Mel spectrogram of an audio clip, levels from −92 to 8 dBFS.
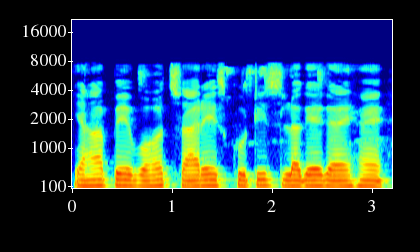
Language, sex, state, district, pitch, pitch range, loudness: Hindi, male, Jharkhand, Garhwa, 125 Hz, 125-130 Hz, -14 LUFS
